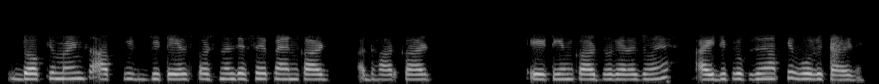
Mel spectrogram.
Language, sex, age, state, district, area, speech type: Urdu, female, 18-30, Delhi, North West Delhi, urban, conversation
